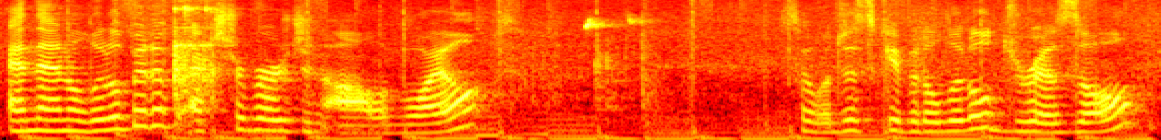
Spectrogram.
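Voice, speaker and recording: A woman's voice: fairly high pitch, animated, moderate pace. Woman hosting a cooking demo over music. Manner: explanatory, friendly instruction. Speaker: cooking show host. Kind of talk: cooking demonstration. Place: home kitchen. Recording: music bed underneath.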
